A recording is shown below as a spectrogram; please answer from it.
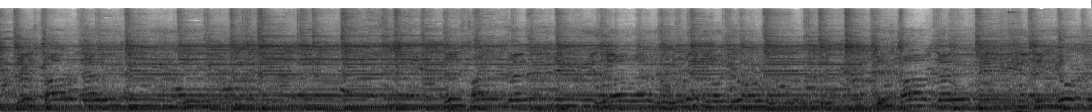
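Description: Acoustic guitar strummed steadily while a harmonica on a neck rack plays a bending melody line over it: the instrumental introduction to a country-folk song, with no singing yet.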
